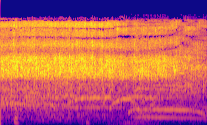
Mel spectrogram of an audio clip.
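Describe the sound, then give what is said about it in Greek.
Dense, continuous clapping, the customary applause welcoming a guest, fills the whole stretch, steady and fairly loud, with a few rising whistle-like tones and faint voices mixed in before it eases slightly at the end. “Και φυσικά το καθιερωμένο χειροκρότημα, το οποίο δεν ξέρω θα είναι manual.”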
